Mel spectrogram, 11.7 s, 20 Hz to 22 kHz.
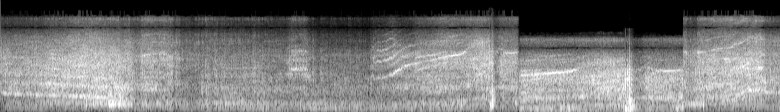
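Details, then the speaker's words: Arrma Big Rock 6S RC truck, electric motor whining up and down, then hard chassis slaps on landings; shock fluid thinning and loosening, rear bouncing, so poor damping lets it bottom out. "The hard chassis slap. The back had a bounce to it, so the fluid didn't dampen as well as I would like it to."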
